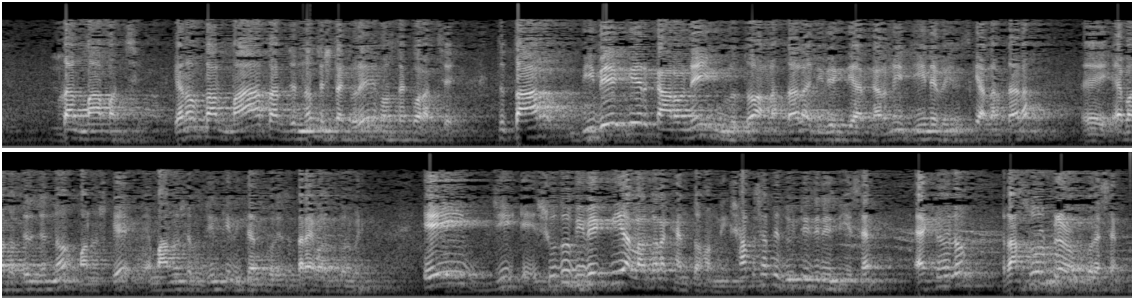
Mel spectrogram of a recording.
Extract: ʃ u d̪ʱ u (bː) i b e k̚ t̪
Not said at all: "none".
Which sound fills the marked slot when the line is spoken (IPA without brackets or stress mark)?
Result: b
